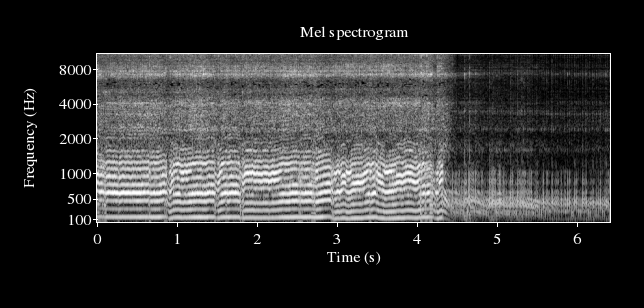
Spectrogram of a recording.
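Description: Small two-stroke mini chainsaw held at full throttle while cutting through a fig-tree log, its engine pitch sagging briefly twice under the load. About four and a half seconds in the throttle is released and the saw drops to a lower, quieter idle.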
